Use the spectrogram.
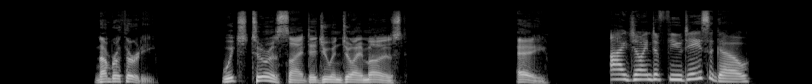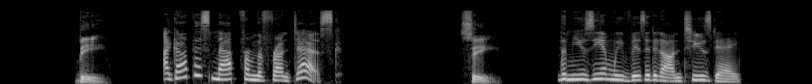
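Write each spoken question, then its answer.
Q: Which tourist site did you enjoy most?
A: C: The museum we visited on Tuesday.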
